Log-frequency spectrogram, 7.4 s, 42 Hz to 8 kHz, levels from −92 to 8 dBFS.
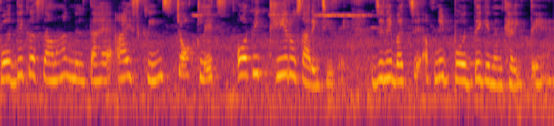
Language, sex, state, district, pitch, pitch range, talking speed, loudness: Hindi, female, Chhattisgarh, Balrampur, 295 Hz, 275-325 Hz, 170 wpm, -17 LUFS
